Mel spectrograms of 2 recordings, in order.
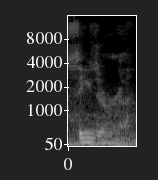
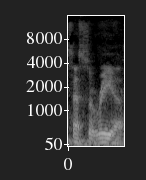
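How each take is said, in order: First: It is said the way locals say it. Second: It is said the usual American English way.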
